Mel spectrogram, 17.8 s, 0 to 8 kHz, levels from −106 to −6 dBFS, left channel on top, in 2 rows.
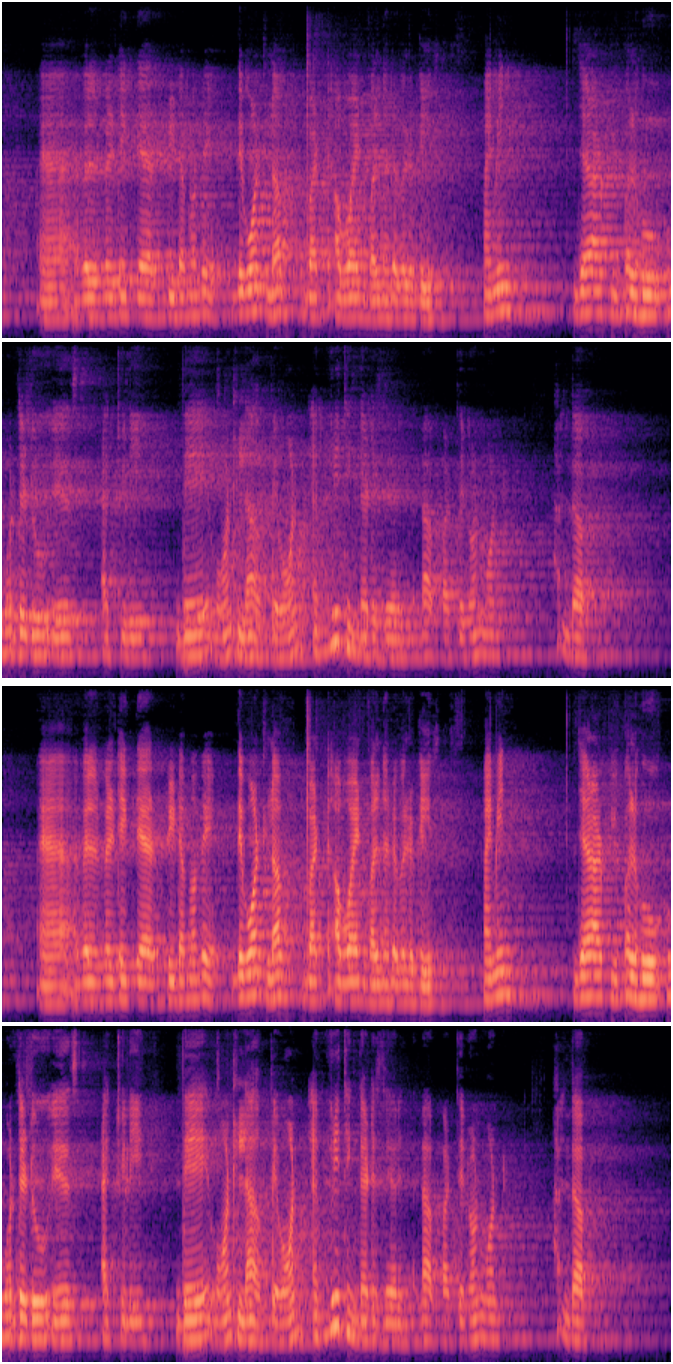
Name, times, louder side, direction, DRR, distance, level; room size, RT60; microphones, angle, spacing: voice 1, 0.5-5.8 6.4-6.8 7.6-9.9 10.2-10.8 11.2-15.6 16.3-16.8, right 3 dB, 60° right, 7 dB, 1.0 m, -32 dB
23.0 x 20.5 x 6.8 m, 3.0 s
head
